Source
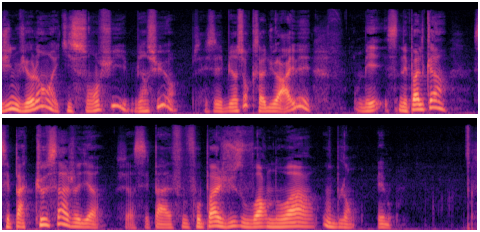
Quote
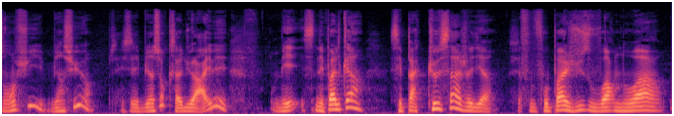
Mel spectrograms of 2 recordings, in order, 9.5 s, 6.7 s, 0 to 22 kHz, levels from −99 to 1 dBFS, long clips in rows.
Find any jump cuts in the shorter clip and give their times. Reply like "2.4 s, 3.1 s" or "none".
5.2 s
